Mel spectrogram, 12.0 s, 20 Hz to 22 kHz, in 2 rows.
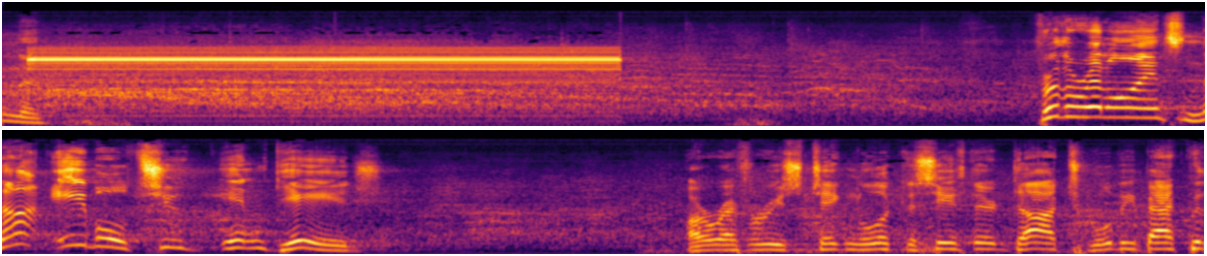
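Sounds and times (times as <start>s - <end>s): high-pitched electronic buzzer: 0.0s - 3.1s
murmur of crowd: 3.1s - 12.0s.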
